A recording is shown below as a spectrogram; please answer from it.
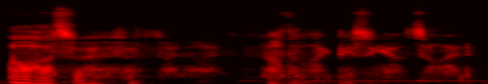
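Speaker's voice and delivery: relieved breathy whisper. Real, not acted. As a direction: hush it out, relieved. Peeing outside, relieved whisper.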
